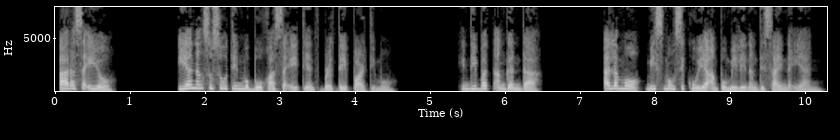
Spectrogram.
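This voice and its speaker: A woman's voice: medium pitch, lively intonation, normal speed, long pauses, a little mellow, dry recording, natural voice. A woman narrator plays a cheerful young woman in audiobook dialogue. She is a teasing, slightly bossy best friend, heard in a dry, close sound. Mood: upbeat, teasing.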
